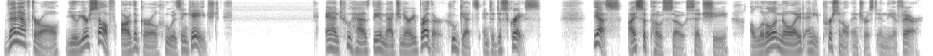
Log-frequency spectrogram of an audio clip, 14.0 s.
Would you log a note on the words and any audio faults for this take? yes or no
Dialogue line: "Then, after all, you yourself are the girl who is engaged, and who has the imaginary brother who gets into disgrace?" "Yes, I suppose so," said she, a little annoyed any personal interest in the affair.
no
